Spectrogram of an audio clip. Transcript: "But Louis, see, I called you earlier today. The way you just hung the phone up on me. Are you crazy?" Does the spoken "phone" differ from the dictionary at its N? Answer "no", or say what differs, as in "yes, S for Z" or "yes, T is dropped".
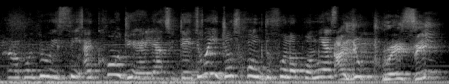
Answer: yes, L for N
